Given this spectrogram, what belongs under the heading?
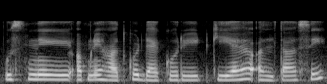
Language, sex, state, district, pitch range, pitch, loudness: Hindi, female, Gujarat, Valsad, 200-225 Hz, 215 Hz, -16 LUFS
